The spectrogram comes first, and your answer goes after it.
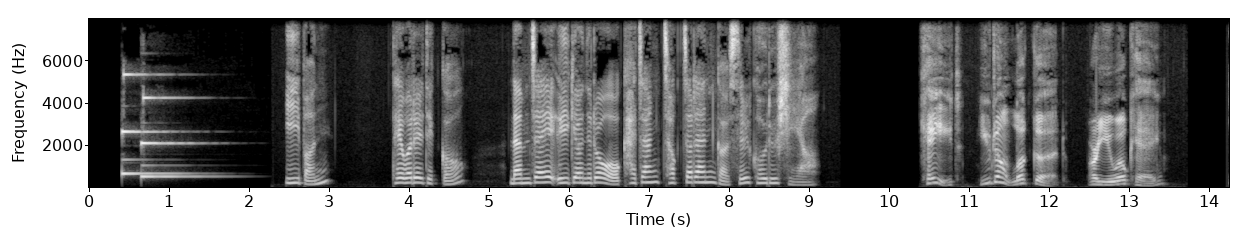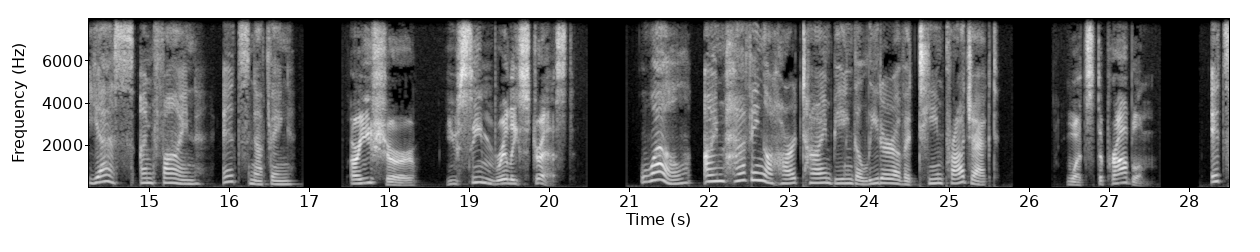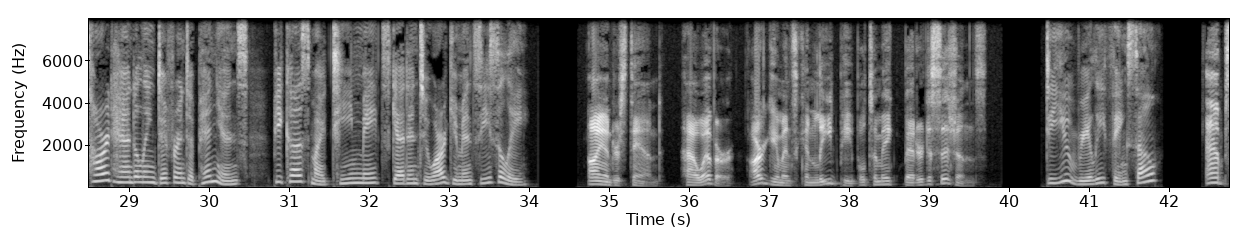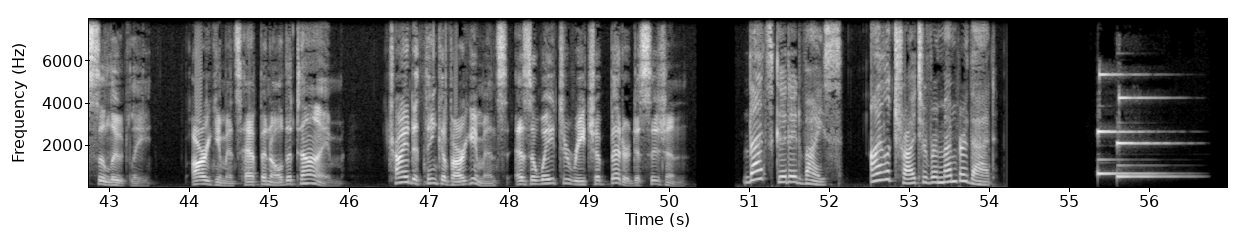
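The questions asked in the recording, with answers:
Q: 대화를 듣고 남자의 의견으로 가장 적절한 것을 고르시오.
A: 논쟁은 더 나은 결정을 내리는 데 도움이 될 수 있다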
